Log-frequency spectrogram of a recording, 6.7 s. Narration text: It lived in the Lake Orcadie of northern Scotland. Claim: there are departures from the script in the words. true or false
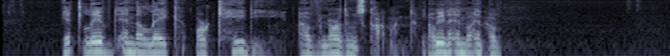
true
